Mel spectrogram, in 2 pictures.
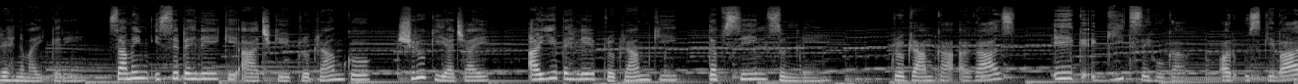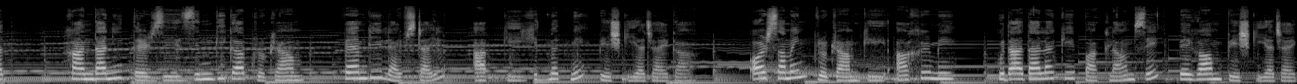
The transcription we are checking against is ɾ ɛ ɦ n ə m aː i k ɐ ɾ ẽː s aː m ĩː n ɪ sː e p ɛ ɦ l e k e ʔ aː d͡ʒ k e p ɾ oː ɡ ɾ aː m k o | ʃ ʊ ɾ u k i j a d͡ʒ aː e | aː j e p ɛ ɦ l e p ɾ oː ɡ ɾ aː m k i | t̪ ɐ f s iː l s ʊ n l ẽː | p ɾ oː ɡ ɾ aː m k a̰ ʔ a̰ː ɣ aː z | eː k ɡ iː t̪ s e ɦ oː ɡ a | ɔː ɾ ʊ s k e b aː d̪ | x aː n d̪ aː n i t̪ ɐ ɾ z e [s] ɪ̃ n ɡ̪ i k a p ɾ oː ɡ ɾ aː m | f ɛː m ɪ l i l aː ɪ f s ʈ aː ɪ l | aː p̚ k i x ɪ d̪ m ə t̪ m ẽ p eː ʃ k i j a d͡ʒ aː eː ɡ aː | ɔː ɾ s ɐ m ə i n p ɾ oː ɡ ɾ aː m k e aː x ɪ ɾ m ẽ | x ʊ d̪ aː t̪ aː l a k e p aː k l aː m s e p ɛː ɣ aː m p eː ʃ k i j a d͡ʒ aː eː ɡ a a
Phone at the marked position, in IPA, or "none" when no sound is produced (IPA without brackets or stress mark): z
